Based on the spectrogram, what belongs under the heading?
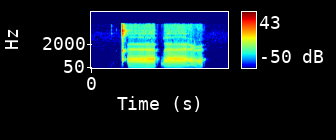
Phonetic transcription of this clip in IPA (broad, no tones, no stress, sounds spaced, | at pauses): kʼ œː ɓ œː ɭ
